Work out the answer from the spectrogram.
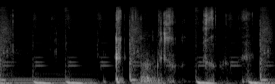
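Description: Crunching of oblea wafer candy, a Mexican treat, as it is bitten and chewed: many crisp, rhythmic crunches and crackles, fairly loud and close, with no talk.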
